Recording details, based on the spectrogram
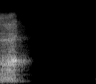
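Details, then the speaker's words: Adult imitating mouth snoring, a single brief rough rattling snore made through the open mouth, demonstrating the mouth type versus nasal snoring; mouth snoring cannot occur with the mouth closed. "there's two types of snoring snoring through the mouth and snoring through the nose snoring through the mouth goes as follows"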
